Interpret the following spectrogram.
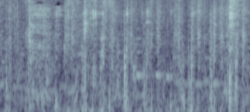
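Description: Close-miked mouth sounds of chewing: irregular wet clicks and smacks, several a second.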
